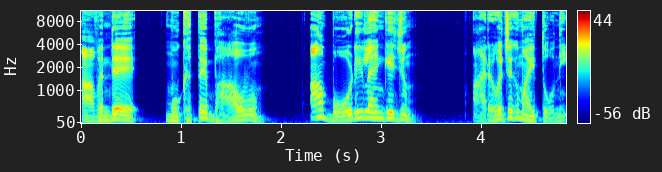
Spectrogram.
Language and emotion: Malayalam, disgusted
